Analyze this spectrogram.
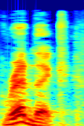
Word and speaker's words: Redlich: show or you can just google him Redlich you can see the spelling on the screen right now with re d li CH even though it's pronounced like a que red lick so that's correct yes being a show host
